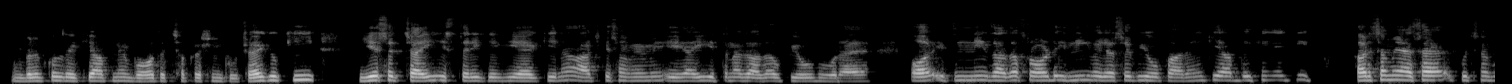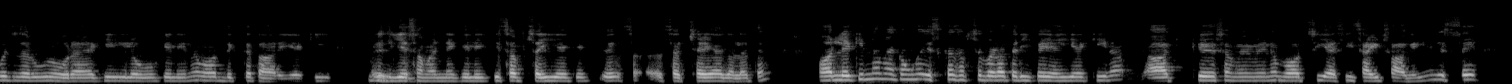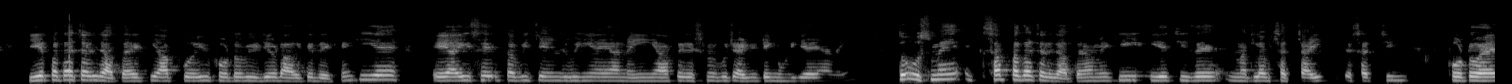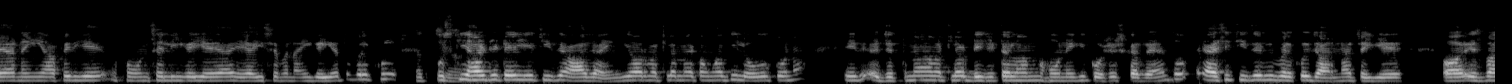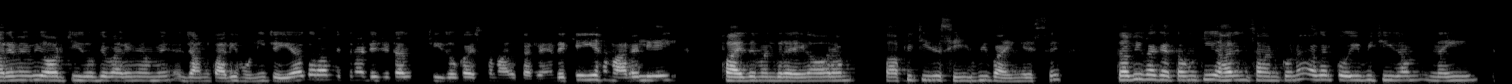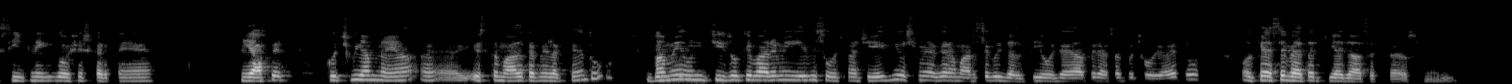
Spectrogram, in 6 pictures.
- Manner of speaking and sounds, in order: in English: "फ्रॉड"; in English: "साइट्स"; in English: "चेंज"; in English: "एडिटिंग"; in English: "डिटेल"; in English: "डिजिटल"; in English: "डिजिटल"
- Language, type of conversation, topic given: Hindi, podcast, ऑनलाइन खबरों की सच्चाई आप कैसे जाँचते हैं?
